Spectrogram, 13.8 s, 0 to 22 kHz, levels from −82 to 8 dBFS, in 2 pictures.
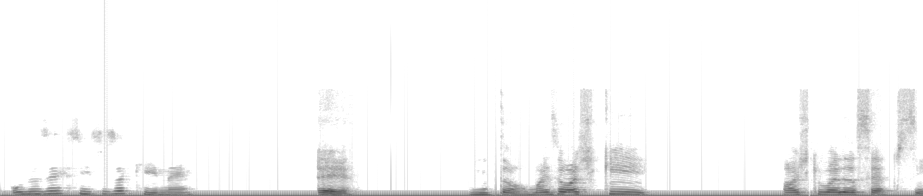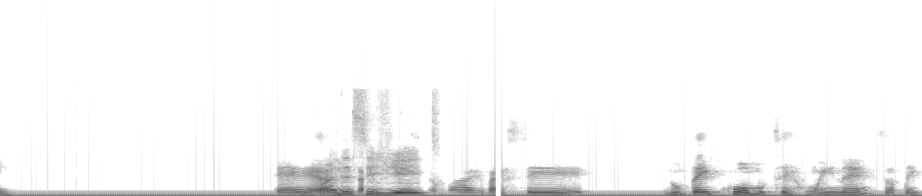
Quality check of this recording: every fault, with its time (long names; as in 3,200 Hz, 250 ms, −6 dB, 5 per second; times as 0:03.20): mains buzz 60 Hz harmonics 10 −36 dBFS
surface crackle 11 per second −38 dBFS
0:00.78: click −26 dBFS
0:03.71–0:03.72: drop-out 5.5 ms
0:06.06–0:06.08: drop-out 15 ms
0:10.63–0:10.68: drop-out 52 ms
